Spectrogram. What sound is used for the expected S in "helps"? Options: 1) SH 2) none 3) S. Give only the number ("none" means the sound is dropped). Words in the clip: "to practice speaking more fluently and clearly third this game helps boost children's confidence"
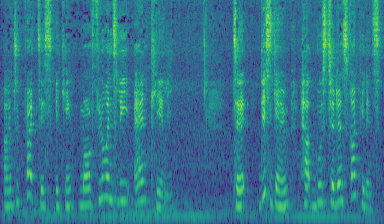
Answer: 2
